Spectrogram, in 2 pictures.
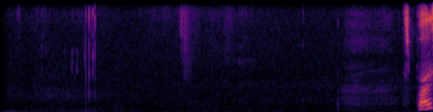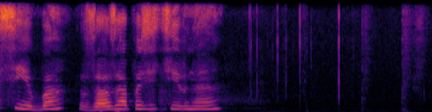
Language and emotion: Russian, positive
